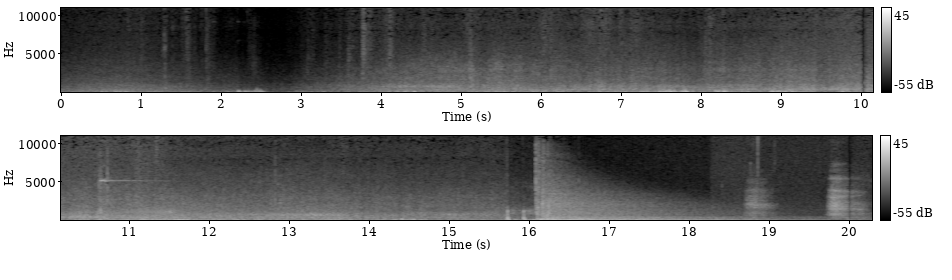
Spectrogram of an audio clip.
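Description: Raging snowstorm wind rushing in a continuous, fairly faint roar with gusting swells and a few sharp bursts, no speech over it.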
